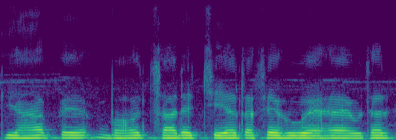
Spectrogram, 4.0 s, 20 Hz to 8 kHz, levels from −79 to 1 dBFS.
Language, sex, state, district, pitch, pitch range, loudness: Hindi, male, Haryana, Rohtak, 150 Hz, 145-150 Hz, -14 LUFS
